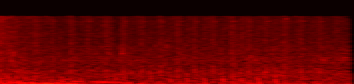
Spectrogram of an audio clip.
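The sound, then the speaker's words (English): Rapid bursts of video game gunfire from the Skyburner's Oath scout rifle crackle continuously over a dense, noisy battle soundscape with heavy low rumble, fairly loud, with no speech. “Skyburner's Oath, just because like shooting Kallus with it. It's such a good gun.”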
